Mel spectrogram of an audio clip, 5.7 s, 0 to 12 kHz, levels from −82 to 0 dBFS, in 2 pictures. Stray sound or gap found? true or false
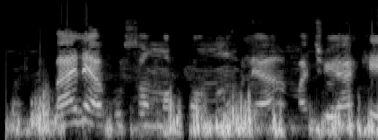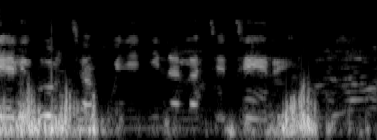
false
